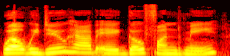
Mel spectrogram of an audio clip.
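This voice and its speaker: A woman's voice: mid-range voice, no echo. A woman, a nonprofit director, talking earnestly as a guest in a radio interview. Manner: earnest, spells things out slowly.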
